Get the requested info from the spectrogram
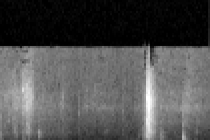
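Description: Yearbook pages being handled and turned: a quick papery swish about a second and a half in, then a smaller one just after.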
